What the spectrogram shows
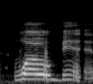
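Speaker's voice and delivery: "whoa-men" split apart and drawn out, mock. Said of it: "then he was going".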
